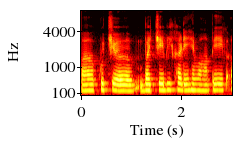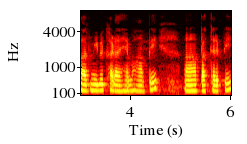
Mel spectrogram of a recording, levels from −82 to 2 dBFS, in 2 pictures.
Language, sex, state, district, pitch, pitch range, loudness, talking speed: Hindi, female, Bihar, Patna, 170 Hz, 160-175 Hz, -18 LUFS, 170 wpm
